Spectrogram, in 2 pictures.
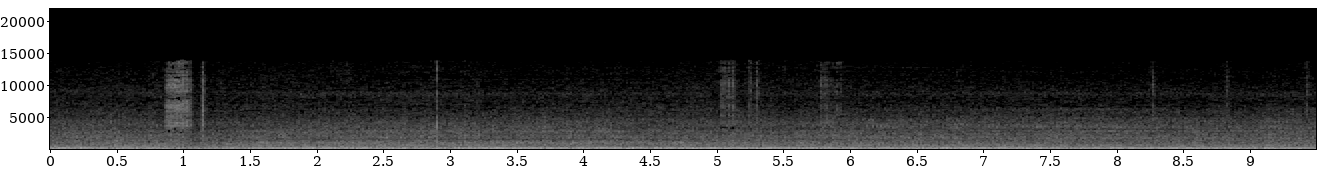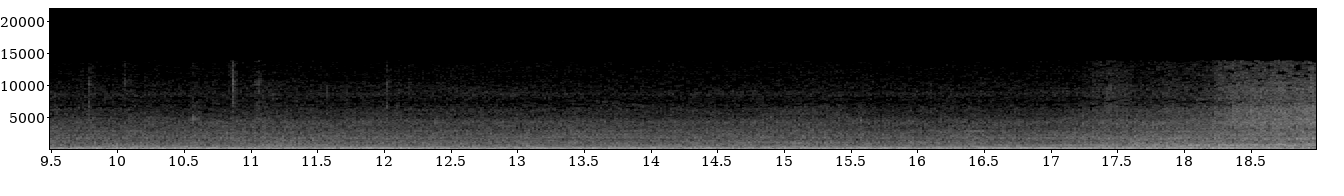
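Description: Krone Big X 650 forage harvester running steadily as its X-Disc header cuts standing cereal, a loud even machine noise with a steady hum. Near the end a louder engine sound with a rising pitch comes in as a tractor draws close.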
